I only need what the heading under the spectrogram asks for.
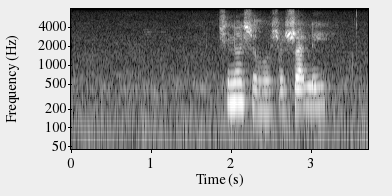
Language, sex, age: Tsonga, female, 18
